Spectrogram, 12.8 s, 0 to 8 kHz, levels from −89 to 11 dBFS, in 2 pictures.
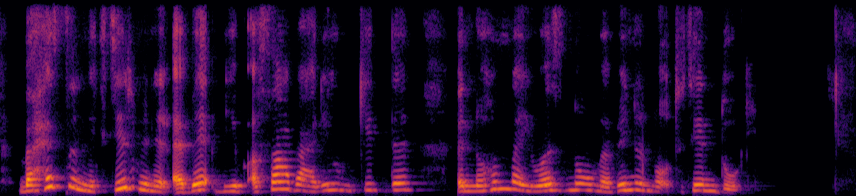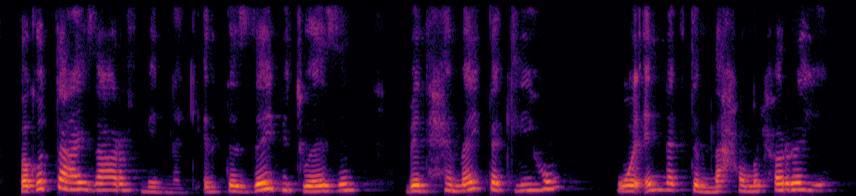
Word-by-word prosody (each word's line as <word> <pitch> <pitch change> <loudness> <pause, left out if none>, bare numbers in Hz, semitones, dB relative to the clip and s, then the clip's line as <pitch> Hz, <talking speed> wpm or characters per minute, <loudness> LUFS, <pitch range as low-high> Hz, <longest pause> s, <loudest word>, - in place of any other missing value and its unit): باحس 380 - +5
إن 265 - +1
كتير 295 +12 +2
من 235 -6 +1
الآباء 245 +10 +5
بيبقى 215 +2 -2
صعب 295 -3 +3
عليهم 235 +2 -5
جدًا 260 +1 -3 0.4
إن 215 +1 0
هم 295 +6 -1
يوازنوا 250 +2 0
ما 200 - -2
بين 250 +7 0
النقطتين 230 -1 -4
دول. 140 -2 -9 1.0
فكنت 305 +10 +2
عايزة 280 -3 +2
أعرف 255 -3 -4
منك، 175 -4 -15
أنت 195 +3 -6
إزاي 235 +8 +5
بتوازن 250 -2 0 0.4
بين 230 0 +5
حمايتك 260 +3 -2
ليهم 255 +6 -4 0.4
وإنك 265 - -1
تمنحهم 215 -1 -4
الحرية؟ 255 +2 0
250 Hz, 135 wpm, -25 LUFS, 215-270 Hz, 1.0 s, باحس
